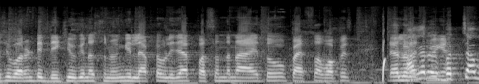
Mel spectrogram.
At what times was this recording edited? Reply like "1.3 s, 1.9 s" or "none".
3.9 s

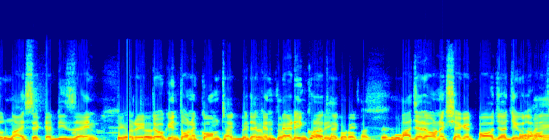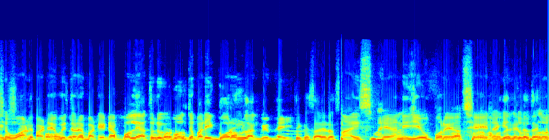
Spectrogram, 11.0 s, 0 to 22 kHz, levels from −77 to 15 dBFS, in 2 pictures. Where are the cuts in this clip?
1.3 s, 8.9 s

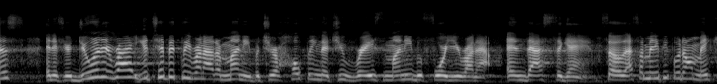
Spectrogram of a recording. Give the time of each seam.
5.0 s, 5.9 s

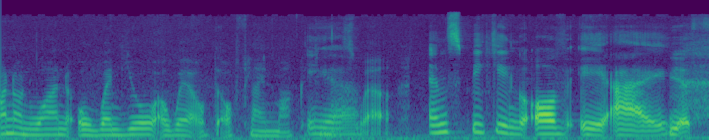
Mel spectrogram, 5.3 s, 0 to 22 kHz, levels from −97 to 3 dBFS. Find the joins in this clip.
3.0 s

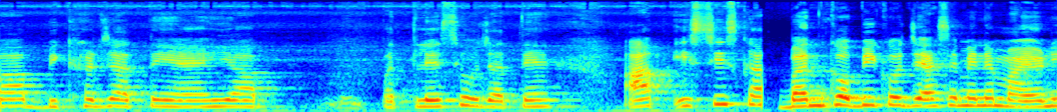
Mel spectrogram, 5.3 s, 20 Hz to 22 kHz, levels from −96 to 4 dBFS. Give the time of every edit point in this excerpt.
3.9 s

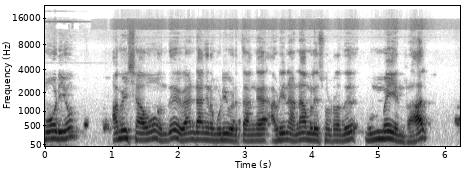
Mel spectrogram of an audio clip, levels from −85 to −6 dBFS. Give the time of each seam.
none

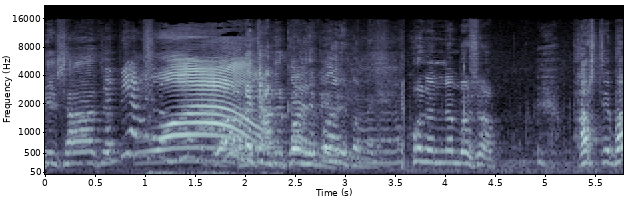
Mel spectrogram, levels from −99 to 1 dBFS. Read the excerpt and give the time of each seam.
3.5 s

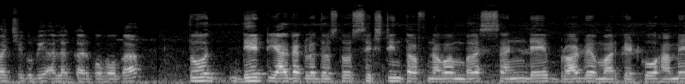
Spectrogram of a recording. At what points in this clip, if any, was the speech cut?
1.5 s

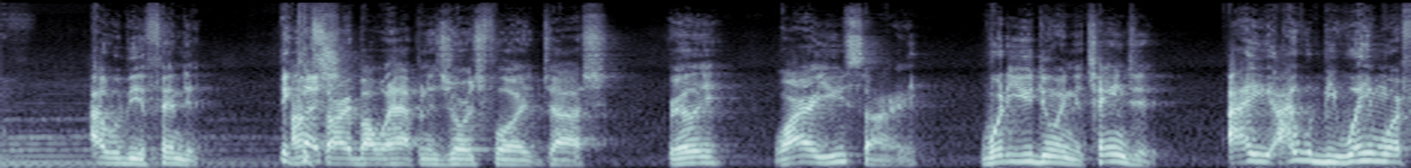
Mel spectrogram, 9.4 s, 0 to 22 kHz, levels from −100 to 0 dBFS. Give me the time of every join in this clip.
8.1 s

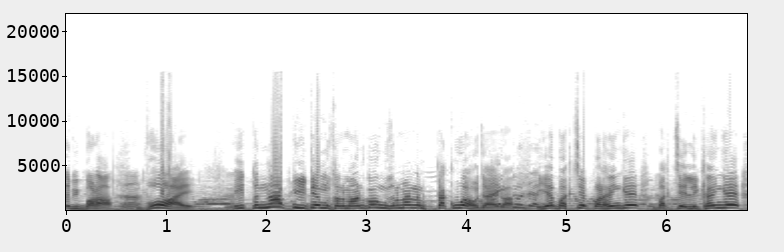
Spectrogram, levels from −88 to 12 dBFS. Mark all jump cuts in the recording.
none

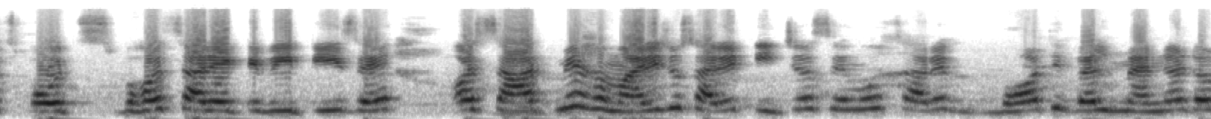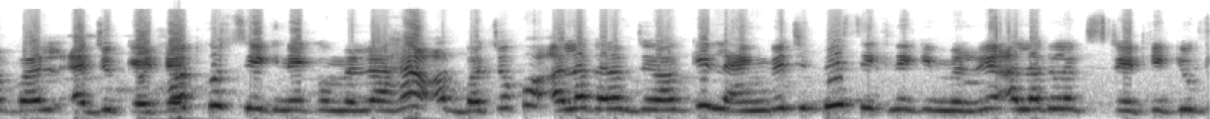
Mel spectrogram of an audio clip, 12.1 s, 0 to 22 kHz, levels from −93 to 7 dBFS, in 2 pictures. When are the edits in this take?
none

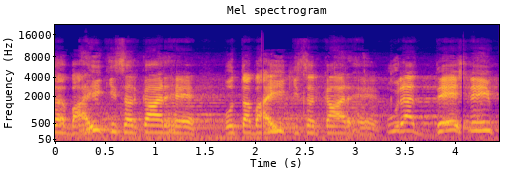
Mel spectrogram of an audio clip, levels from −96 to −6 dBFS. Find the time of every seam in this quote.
3.3 s

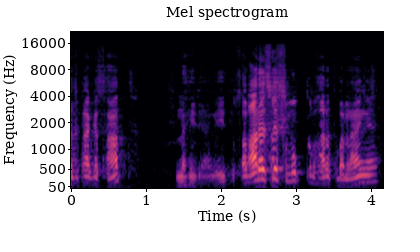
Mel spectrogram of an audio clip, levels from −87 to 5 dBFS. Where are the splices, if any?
2.4 s

